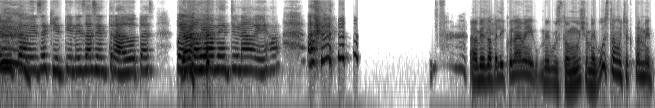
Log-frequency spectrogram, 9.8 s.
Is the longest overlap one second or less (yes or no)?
yes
